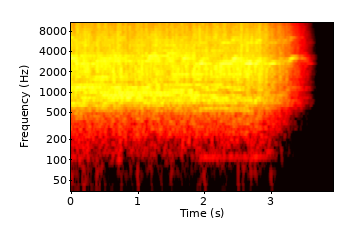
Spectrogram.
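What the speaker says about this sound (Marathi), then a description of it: "एकदा जोरदार टाळ्या श्वेतासाठी." A TV show studio audience applauds for Shweta, a dense, steady burst of clapping that fills the room and then fades out quickly at the end, with no voices over it.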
